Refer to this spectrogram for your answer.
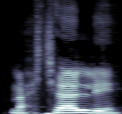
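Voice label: "mahchar" ergative, Archi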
